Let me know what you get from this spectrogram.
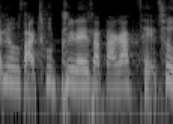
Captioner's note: none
